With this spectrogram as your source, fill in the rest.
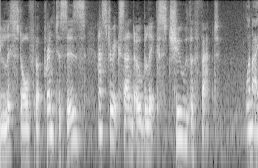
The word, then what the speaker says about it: Obelix: own pronunciation of Obelix which is a pun of Obelisk therefore I should be pronouncing his name Obelix as the Canadian dubbers of this film have done naturally obelix's mind is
